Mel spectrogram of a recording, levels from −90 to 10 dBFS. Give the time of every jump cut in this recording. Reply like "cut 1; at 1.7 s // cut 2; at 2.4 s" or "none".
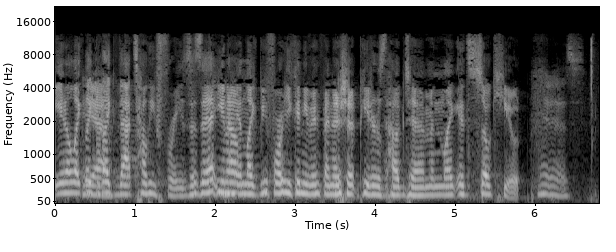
cut 1; at 2.2 s // cut 2; at 4.1 s

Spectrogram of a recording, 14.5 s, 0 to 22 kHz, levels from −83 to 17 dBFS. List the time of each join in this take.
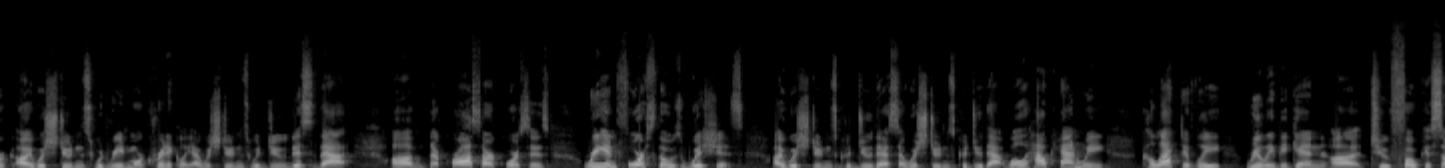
cut 1; at 4.3 s

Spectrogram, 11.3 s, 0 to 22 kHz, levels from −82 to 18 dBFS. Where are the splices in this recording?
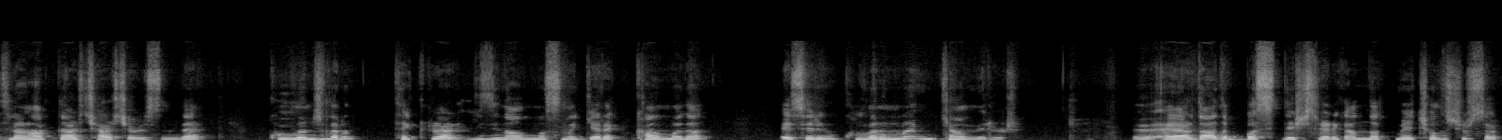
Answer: none

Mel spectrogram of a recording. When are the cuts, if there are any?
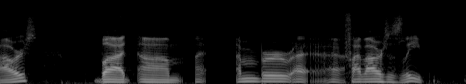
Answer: cut 1; at 2.0 s // cut 2; at 3.4 s

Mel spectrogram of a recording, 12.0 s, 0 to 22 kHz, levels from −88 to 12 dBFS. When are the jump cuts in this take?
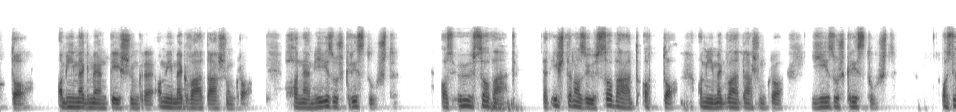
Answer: none

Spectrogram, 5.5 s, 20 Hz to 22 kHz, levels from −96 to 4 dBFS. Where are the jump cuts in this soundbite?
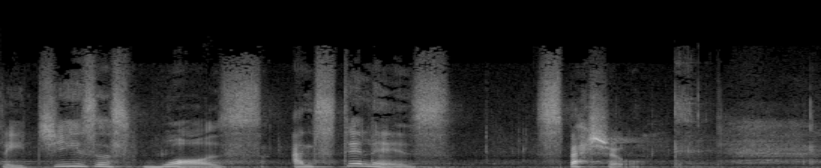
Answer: none

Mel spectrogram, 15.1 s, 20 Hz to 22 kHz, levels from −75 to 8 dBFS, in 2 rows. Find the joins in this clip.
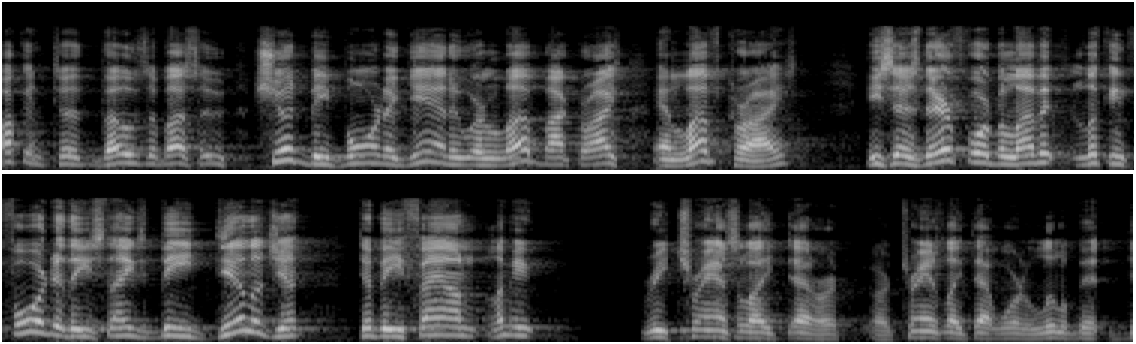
none

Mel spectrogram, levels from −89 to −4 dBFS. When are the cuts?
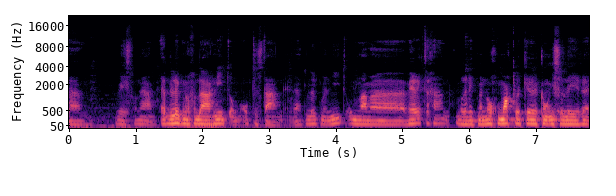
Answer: cut 1; at 5.7 s

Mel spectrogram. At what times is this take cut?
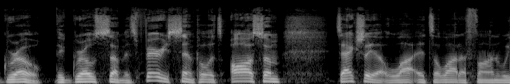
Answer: none

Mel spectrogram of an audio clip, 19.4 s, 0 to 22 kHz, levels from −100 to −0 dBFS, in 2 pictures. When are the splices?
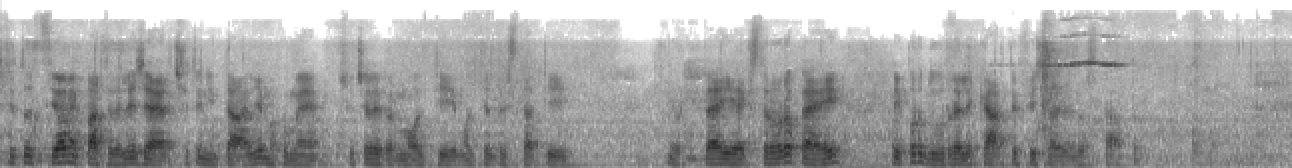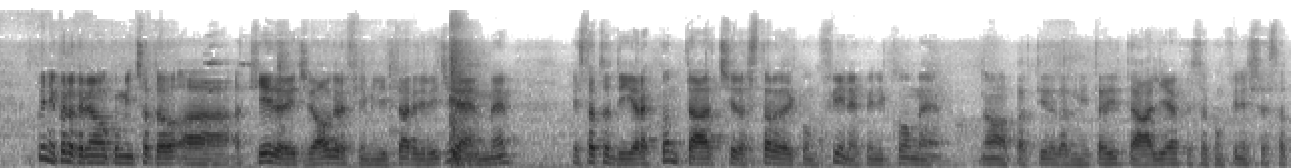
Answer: cut 1; at 6.7 s

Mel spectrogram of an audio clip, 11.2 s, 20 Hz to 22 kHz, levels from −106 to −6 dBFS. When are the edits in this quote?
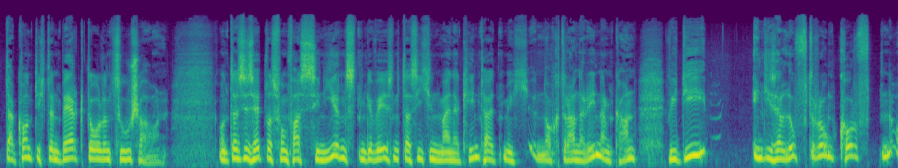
none

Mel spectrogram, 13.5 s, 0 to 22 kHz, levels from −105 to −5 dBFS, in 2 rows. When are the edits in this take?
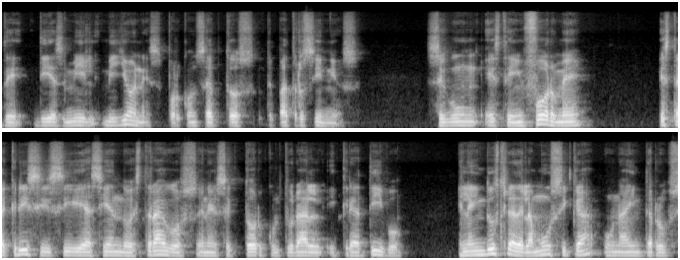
cut 1; at 4.2 s // cut 2; at 11.2 s

